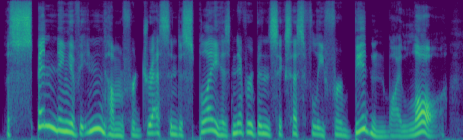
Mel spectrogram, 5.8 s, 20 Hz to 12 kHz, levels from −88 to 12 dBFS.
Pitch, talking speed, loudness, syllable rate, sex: 180 Hz, 155 wpm, -19 LUFS, 4.6 syllables/s, male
